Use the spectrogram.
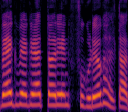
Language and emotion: Goan Konkani, neutral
